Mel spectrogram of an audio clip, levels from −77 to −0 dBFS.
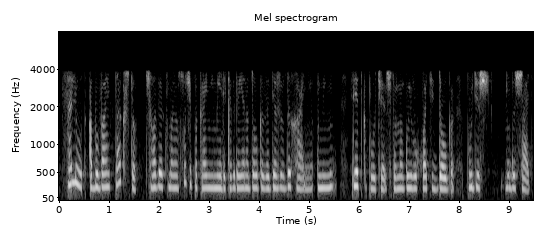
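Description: Lost AMR speech frames occur at 5.44 to 5.63 s and again at 8.86 to 9.02 s. Corrupted frames failed their checks, so the decoder kept repeating the last good pitch and vocal-tract settings while lowering the gain. The first gap lasts 180 ms, which fits nine missing 20 ms frames. The speech smears into a held tone that sinks toward silence before returning briefly weak. The 60 ms second gap gives a shorter drawn-out dip.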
